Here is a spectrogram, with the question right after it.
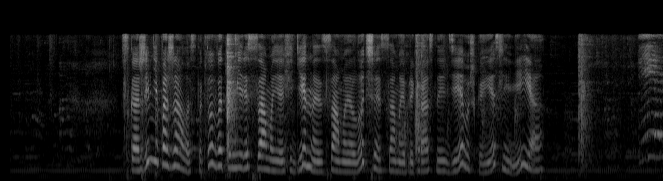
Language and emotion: Russian, positive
